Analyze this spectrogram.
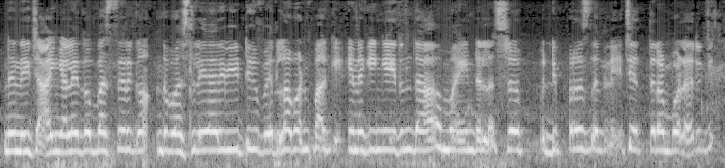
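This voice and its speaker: A woman's voice: extremely high pitch, level tone, fast talker, hardly any pauses. Woman playing a weepy, fretting young woman. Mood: upset. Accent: Kanyakumari Tamil. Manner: tearful, fretting.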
